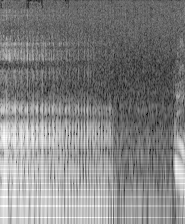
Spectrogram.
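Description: A cat purrs in Dragon Age: Origins, a close, low, rumbling purr with a pulsing rhythm that softens and stops partway through, followed by a brief voice starting at the end.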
